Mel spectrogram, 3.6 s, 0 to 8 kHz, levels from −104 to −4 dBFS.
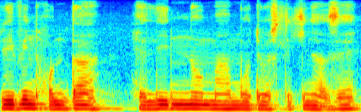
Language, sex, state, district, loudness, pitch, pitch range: Nagamese, male, Nagaland, Kohima, -16 LUFS, 100 Hz, 95-105 Hz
